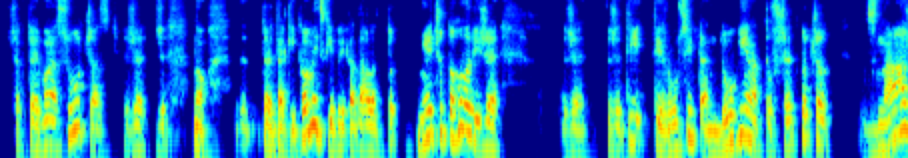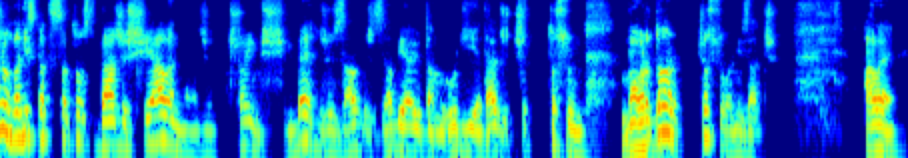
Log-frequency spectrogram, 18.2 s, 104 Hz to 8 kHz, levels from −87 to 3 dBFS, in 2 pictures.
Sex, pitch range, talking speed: male, 135-205 Hz, 200 wpm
